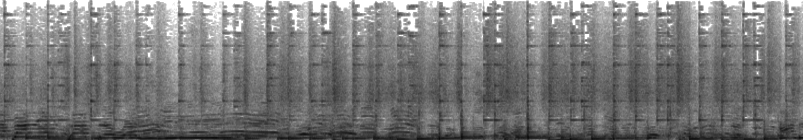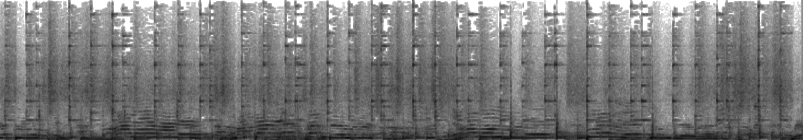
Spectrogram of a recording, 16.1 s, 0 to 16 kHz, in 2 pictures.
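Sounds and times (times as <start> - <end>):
drums: 0.0 - 16.0
voices singing a chant: 0.0 - 16.0.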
